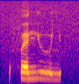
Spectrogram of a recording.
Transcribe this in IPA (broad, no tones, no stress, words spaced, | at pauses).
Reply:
fɛnʲɯːlʲ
